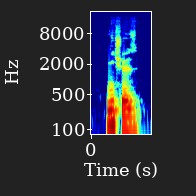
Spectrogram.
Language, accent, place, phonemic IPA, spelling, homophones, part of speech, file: French, France, Lyon, /ni.ʃøz/, nicheuse, nicheuses, adjective, LL-Q150 (fra)-nicheuse.wav
- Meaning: feminine singular of nicheur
